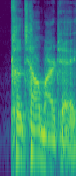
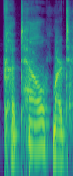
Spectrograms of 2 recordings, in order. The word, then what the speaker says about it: Ketel Marte: Ketel Marte, because they actually have the pronunciation right here on the website. Ketel Marte. They even tell you which syllable to emphasize.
